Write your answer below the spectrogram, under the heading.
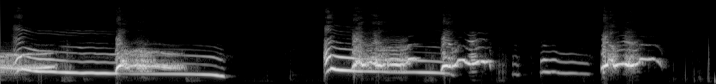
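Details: A little Shih Tzu puppy howls in drawn-out, wavering notes that slide downward in pitch, its everyday greeting when its owner comes home.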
